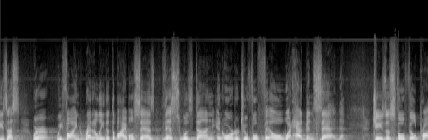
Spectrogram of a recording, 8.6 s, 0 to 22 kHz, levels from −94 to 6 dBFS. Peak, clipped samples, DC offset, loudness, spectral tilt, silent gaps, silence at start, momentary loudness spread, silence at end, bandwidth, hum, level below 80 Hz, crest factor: 0 dBFS; under 0.1%; under 0.1%; -17 LUFS; -5.5 dB/octave; none; 0 s; 6 LU; 0 s; 14 kHz; none; -70 dBFS; 16 dB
